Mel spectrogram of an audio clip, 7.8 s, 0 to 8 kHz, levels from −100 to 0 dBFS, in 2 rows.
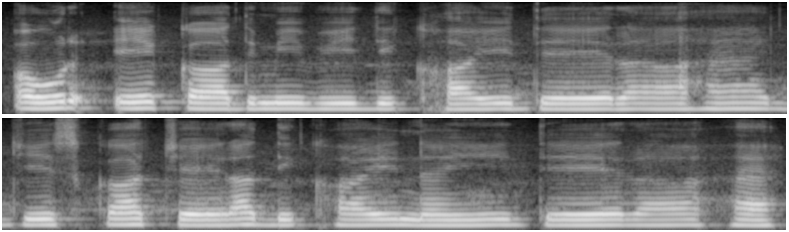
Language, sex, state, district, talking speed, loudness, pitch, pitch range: Hindi, male, Uttar Pradesh, Saharanpur, 115 wpm, -16 LUFS, 150 Hz, 145-155 Hz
